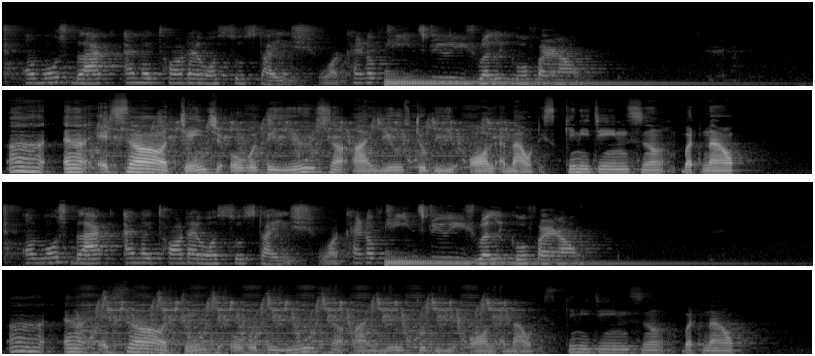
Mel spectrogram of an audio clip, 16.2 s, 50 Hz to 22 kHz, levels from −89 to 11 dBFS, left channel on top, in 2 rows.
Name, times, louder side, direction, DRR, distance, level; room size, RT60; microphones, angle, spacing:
voice 1, 0.0-5.8, right 2 dB, 55° right, 8 dB, 1.3 m, -44 dB
Bass guitar, 3.8-7.5, left 1 dB, 20° left, 0.6 m, -48 dB
voice 2, 8.2-15.4, left 8 dB, 70° left, 17 dB, 0.4 m, -35 dB
sound 1, 8.8-13.2, right 1 dB, 30° right, 2.1 m, -44 dB
17.0 x 6.3 x 6.6 m, 0.94 s
head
